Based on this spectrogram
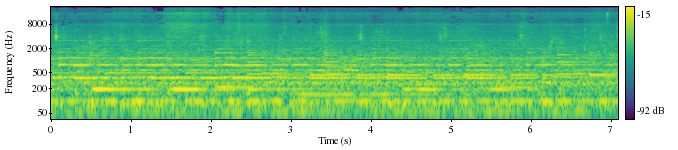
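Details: Steady background music with sustained low tones and a soft rain-like hiss, with no animal calls.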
